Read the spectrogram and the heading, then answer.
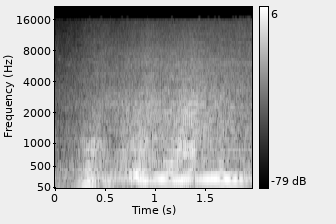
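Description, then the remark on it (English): A car engine revs loudly, its pitch climbing and dipping in a couple of throaty surges over two seconds, with no voices. “Let's rev it up.”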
